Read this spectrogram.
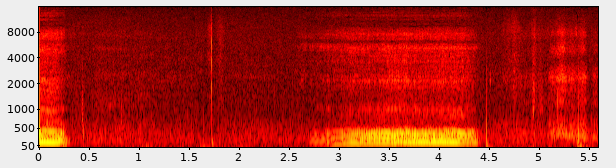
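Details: Mother snoring badly: a single loud, rattling snore on an in-breath, framed by quiet breathing and small room noises; snoring.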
